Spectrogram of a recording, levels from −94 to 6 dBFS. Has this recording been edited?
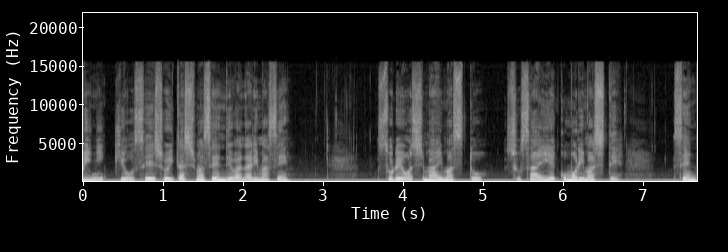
yes; 1 cut; at 3.6 s

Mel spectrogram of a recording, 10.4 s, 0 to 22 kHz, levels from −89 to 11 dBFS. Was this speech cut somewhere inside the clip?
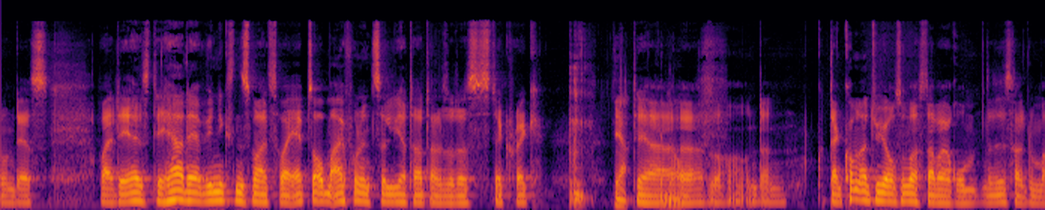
no; 0 cuts

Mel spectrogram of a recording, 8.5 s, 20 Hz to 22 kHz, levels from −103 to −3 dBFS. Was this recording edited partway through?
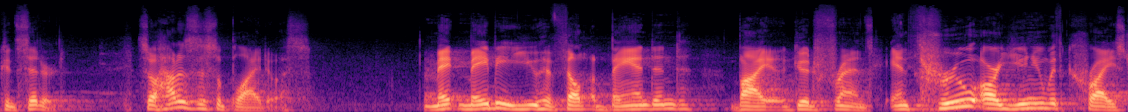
yes; 3 cuts; at 1.0 s, 3.2 s, 6.5 s

